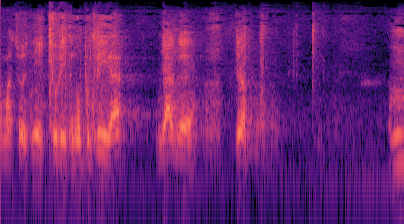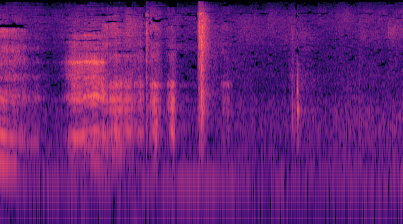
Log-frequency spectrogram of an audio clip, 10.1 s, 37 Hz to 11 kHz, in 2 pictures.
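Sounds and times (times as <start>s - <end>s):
wordless vocal sounds: 4.8s - 8.2s.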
